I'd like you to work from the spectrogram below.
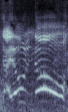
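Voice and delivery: loud, high, drawn-out whiny imitation; mock frustration. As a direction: mimic a friend wailing in frustration. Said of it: "You get really frustrated".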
